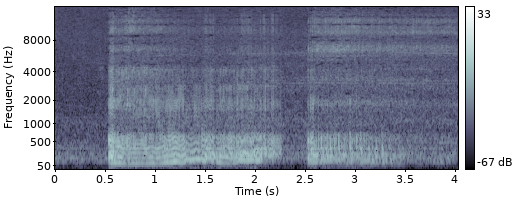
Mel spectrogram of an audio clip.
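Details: Sleeping dog snoring: two low, fluttering, rumbling snores with a short quiet pause between them.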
